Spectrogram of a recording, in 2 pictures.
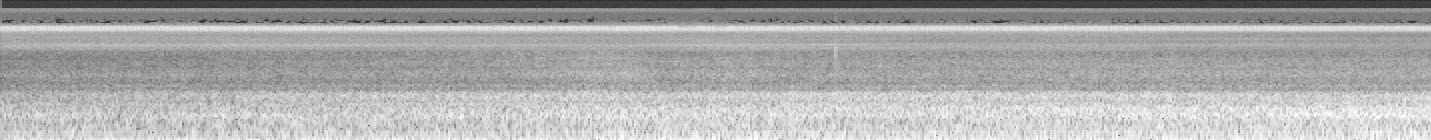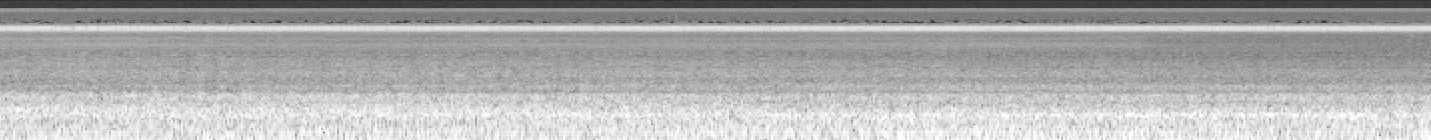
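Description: Diesel freight train rumbling steadily at a distance, slowly growing a little louder, over a steady high buzz of insects.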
